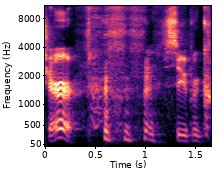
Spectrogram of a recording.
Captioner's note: laughs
